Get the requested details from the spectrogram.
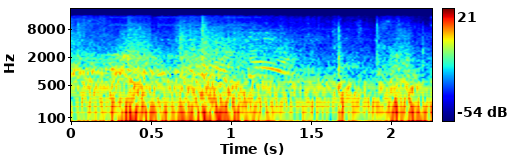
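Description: Video game car driven very fast, flying up and crashing into a wall: a loud, continuous engine roar broken by several sharp impact thuds and a brief high screech, all busy.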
